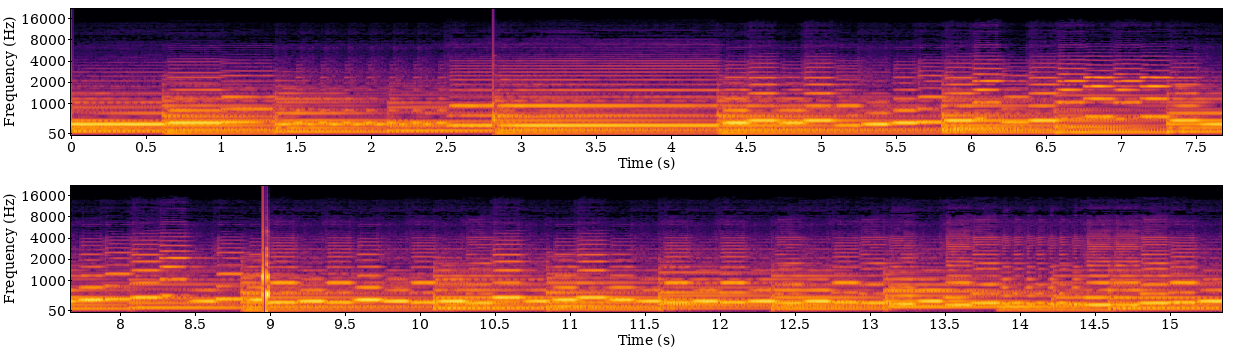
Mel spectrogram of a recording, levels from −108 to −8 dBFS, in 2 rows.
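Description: Two short bursts of damaged data in a compressed stream break into the audio, from 2.79 to 2.84 s and 8.92 to 8.99 s. Each is a brief glitch where the decoder misread corrupted frames and lost sync. On a spectrogram each shows as a narrow broadband smear, and on the waveform as an abrupt, jagged discontinuity.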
